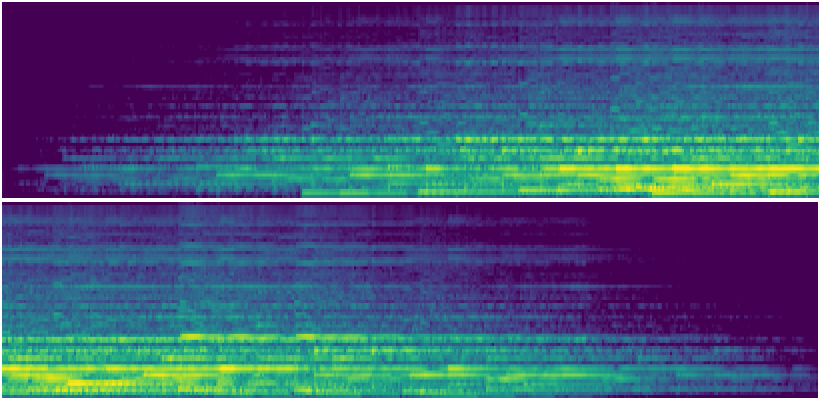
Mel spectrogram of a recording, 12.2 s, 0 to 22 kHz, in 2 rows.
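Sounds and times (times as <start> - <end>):
melodies: 2.3 - 11.6.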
